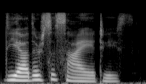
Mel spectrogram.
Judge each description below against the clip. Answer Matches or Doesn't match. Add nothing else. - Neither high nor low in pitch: Matches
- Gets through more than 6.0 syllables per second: Doesn't match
